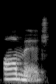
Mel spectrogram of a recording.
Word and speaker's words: homage: It is an ode, an honoring, an homage or homage. Do you pronounce the H?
